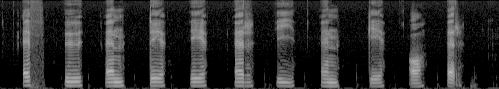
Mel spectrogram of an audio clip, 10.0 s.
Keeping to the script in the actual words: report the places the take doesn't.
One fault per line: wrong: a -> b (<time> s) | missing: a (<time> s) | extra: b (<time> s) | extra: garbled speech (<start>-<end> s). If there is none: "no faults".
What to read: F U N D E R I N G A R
no faults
